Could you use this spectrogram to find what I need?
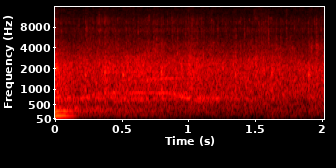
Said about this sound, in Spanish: Dale un aplauso al Señor Jesús. ¿Qué unción allá atrás? Apláudele bien fuerte.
